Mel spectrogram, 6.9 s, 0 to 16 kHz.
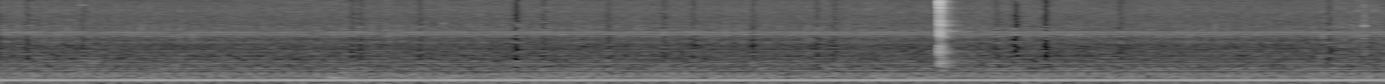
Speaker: may hear the temperature board click from time to time because it wants to maintain that 300 degrees.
